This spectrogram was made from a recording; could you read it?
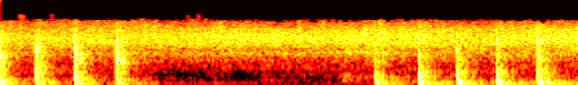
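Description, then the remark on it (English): Firm, loud knocking on a locked door: a quick set of three raps, a second of quiet, then a longer, steady run of about six insistent knocks. “Miss Shelley, open the door.”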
